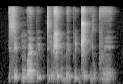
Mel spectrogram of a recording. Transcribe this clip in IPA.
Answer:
z ḛ˦ p ŋʷ æ˦ p ḛ˦ p t ḭ˧ ʐ ḛ˨ m e˨ p ḭ˧ ɖ͡ʐ ḛ˧ p j u˧ p v ẽ˨˦

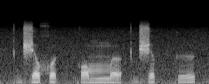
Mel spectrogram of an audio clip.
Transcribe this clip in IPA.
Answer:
d͡ʒ ə χʷ ɛ kː ɔ mː ə | d͡ʒ ə kː ɨ

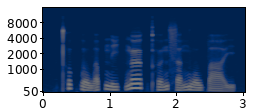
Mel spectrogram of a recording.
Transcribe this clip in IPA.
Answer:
t̪ʰ ʊ˥ k̚ l o˨˩ w ɐ˥ p̚ n̪ iː˨ k̚ ŋ œː˥ k̚ pʰ ɵ˨˥ n s ɐ˨˥ n w o˨˧ w p aː˨˩ j

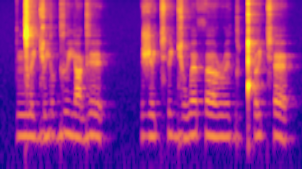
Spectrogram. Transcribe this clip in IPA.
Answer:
ŋ͡ǀ ɛ ɟ ɵ j ɵ ɡ ɨ j a ɡ e | ʒ a cʰ e ɟ ɵ w ɛ θ ɜ ɹ e ɡ ɵ ǃʼ ɜ cʰ ɛ

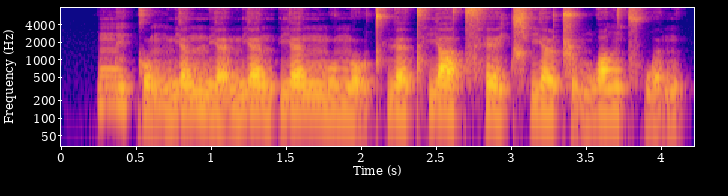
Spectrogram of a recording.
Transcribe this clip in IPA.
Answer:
m i˥˩ k ʊ̰˨˩ ŋ m j ɛ˧˥ n n̪ j ɛ̰˨˩ m j ɛ˥˩ n p j ɛ˥ n m u˧˥ n̪ o̰˨˩ ʊ̯ t̪ʰ ɥ ɛ˥˧ t̪ʰ j ä˥˧ t͡sʰ e˥˩ ɪ̯ t͡ɕʰ j ɛ˥ ʈ͡ʂ ṵ˨˩ m w ɑ˥ ŋ t͡sʰ w ə̰˨˩˦ n

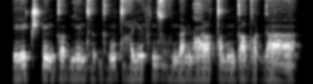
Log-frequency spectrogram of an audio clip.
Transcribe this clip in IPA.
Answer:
e t͡ʃʼ ẽ ɡ ʌ ɡ ẽ dʱ ə ɡ ə̤ ŋ tˤ o̤ j ẽ f n z o̤ n a ŋ ʕ e tˤ ə m ŋ ɡ ə dˤ ʌ ɡ a

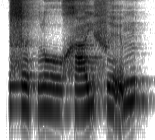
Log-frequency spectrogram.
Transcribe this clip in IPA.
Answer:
z ə˨˩ t̚ l o˨˩ x a˨˦ j f ḛ˧˥ m

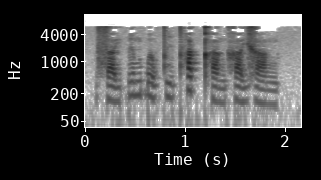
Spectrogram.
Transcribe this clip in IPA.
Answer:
s a˨˩ j ɓ e˧˥ m ɓ ə˨˩˦ w t̪ i˨˩˦ t̪ʰ a˦˥ k̚ t̪ʰ a˨˩˨ ŋ x a˨˩˦ j ɣ a˨˩ ŋ

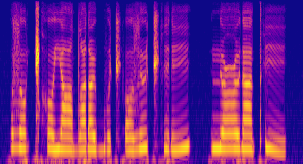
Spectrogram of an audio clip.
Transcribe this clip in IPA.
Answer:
z ɔ ǁʰ ɔ j a dˤ i ɾ ʉ b o t͡ʃʼ ɔ z ʉ t͡ʃʼ i ɾ i | n ʉ ʕ ʉ ɾ a tʼ i

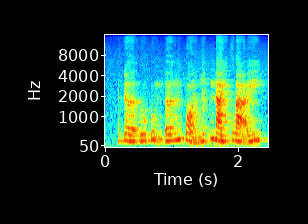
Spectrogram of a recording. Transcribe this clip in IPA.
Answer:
ɗ əː˨˩ ʔ u˨˦ ʔ ṵ˧˨ m ʔ əː˨˦ ŋ ɓ ɔ˧˩ ɲ ə˦˥ p̚ n a˨˦ j k w a̰˧˥ j

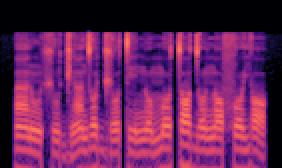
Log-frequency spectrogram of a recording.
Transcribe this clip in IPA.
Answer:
ã˧ ɾ ũ˨ ʃ u˨ d͡ʒ ã˨˦ d o˦ d͡ʒ o˧ t i˧ n o˧ m o˦ t ɔ˦ d o˧ n ɔ˧ f o˦ j ɔ˦˨

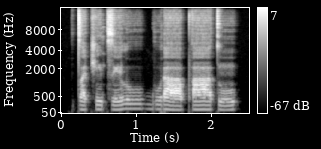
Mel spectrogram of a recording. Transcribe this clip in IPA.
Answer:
t a˨ t͡ʃ ĩ˨ t͡s e˨˦ l uː˦ ɡ͡b u˦ ɾ aː˨ pʰ aː˦ t ũ˨˦

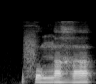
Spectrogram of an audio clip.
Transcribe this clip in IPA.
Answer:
f u ŋ ʌ ɣ ʌ

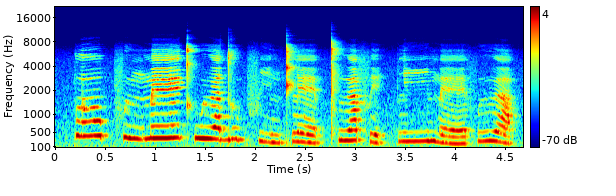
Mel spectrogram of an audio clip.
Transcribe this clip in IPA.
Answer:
p l ɔː˦˥ p̚ f ɯ˧ ŋ m ɛː˦˥ kʰ w ɯ˧ a̯ d u˦˥ ʔ f i˨˩ n kʰ l ɛː˨˩ p̚ tʰ ɯ˦˥ a̯ f e˨˩ k̚ p l iː˦˥ m ɛː˩˦ f ɯ˥˩ a̯

